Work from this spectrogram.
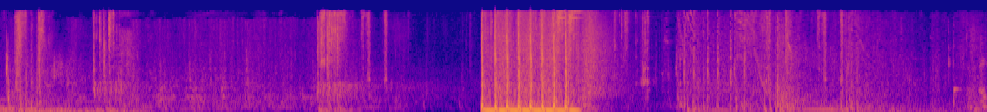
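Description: Rapid machine-gun bursts in a shooter game, a dense loud volley around the middle with scattered shorter shots and impacts before and after, no talking.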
